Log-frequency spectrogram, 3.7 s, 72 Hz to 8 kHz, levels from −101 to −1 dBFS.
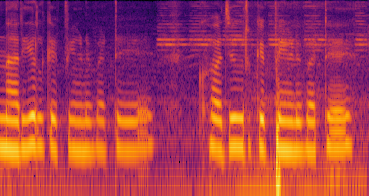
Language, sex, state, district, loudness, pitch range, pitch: Bhojpuri, female, Bihar, Muzaffarpur, -21 LUFS, 215-235 Hz, 225 Hz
